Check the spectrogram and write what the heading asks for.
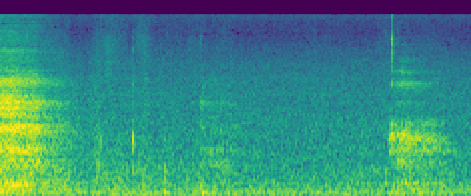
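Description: Quiet breathy sniffles of someone starting to cry: a longer airy intake at the start, a few tiny wet clicks, then another short sniff near the end. No talking.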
